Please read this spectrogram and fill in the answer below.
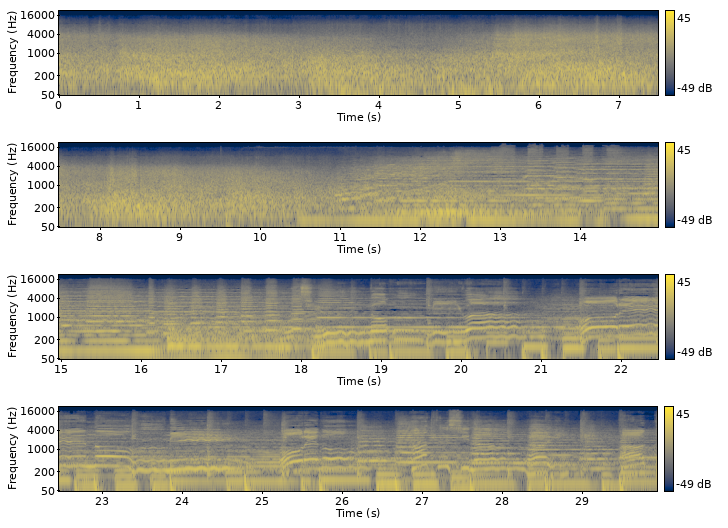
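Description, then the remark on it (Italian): Roaring ocean surf fills the opening seconds, then a Japanese anime opening theme song, the first Japanese opening of a classic cartoon series, bursts in with full band and a strong melody, playing loudly to the end. “la prima mitica opening giapponese di Capitan Arlo”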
